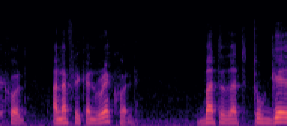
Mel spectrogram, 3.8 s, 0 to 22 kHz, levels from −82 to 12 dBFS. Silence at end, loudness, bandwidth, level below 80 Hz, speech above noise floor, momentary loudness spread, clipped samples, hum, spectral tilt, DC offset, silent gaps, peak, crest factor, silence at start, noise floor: 0 s; -30 LUFS; 10.5 kHz; -58 dBFS; 30 dB; 13 LU; under 0.1%; none; -8 dB/octave; under 0.1%; none; -10 dBFS; 18 dB; 0 s; -58 dBFS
